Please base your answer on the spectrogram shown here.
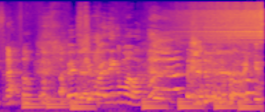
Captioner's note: inhale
